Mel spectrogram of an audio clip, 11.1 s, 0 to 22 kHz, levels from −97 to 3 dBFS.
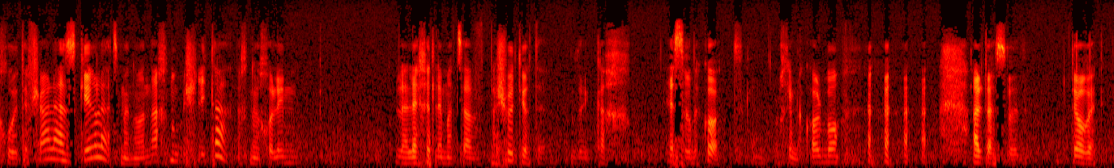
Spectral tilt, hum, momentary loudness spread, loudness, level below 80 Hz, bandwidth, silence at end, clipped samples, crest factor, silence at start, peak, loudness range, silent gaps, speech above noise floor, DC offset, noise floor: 0.5 dB/octave; none; 23 LU; -41 LUFS; -86 dBFS; over 20 kHz; 0 s; under 0.1%; 28 dB; 0 s; -16 dBFS; 4 LU; none; 20 dB; under 0.1%; -64 dBFS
